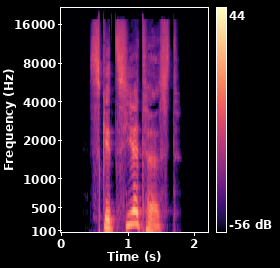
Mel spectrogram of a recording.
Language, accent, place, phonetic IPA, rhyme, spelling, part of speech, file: German, Germany, Berlin, [skɪˈt͡siːɐ̯təst], -iːɐ̯təst, skizziertest, verb, De-skizziertest.ogg
- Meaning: inflection of skizzieren: 1. second-person singular preterite 2. second-person singular subjunctive II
